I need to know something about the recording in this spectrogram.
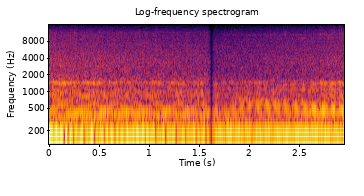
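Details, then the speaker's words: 1966 car, engine idling with an empty power steering reservoir before fluid is added; a broken hose or leak is suspected. Steady mid-pitched whine over a smooth idle, holding constant. The power steering pump is running dry. "As you could see, there was a weird noise coming from the power steering pump as soon as we run the engine."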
